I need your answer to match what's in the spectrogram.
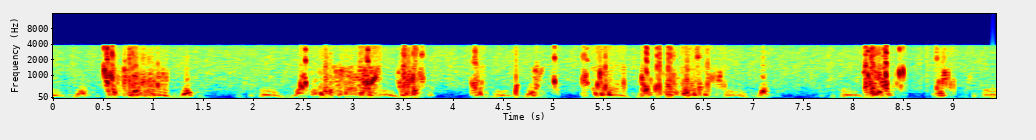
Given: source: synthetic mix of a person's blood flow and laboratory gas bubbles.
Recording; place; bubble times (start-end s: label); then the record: Doppler ultrasound of blood flow; precordium
0.52-1.20 s: bubbles
2.48-3.31 s: bubbles
3.46-3.85 s: bubbles
4.21-4.36 s: bubbles
4.64-4.72 s: bubbles
4.82-4.95 s: bubbles
5.01-5.10 s: bubbles
5.32-5.77 s: bubbles
5.90-6.79 s: bubbles
8.12-8.58 s: bubbles
8.83-9.06 s: bubbles
From the record:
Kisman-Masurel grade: 333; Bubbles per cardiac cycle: rolling drumbeat, 9 or more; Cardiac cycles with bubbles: 50 to 99%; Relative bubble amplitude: loud (0.450 to 0.775); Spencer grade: 3 (all of the cardiac periods contain showers or single bubble signals, but not dominating or overriding the cardiac motion signals); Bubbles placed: anywhere in the cardiac cycle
